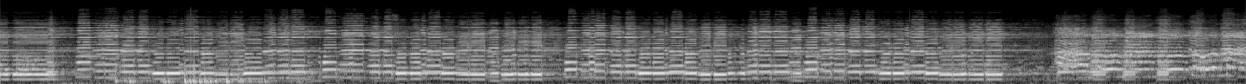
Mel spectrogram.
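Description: An accordion plays a brisk Bulgarian folk melody as an instrumental interlude. About ten seconds in it pauses briefly, and the women's folk group comes back in singing.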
